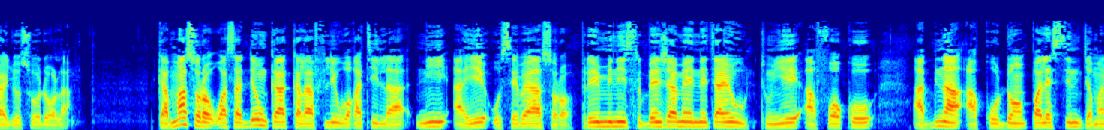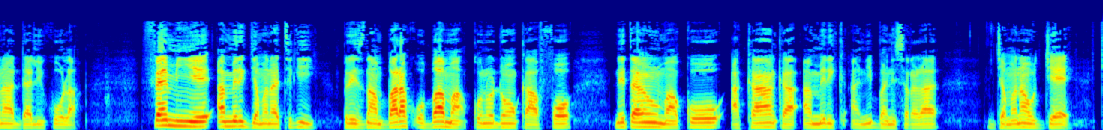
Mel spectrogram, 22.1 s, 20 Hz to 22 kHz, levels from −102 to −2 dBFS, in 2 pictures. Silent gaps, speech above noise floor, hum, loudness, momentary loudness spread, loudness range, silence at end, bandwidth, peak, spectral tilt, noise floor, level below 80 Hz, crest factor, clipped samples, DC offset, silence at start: none; 51 dB; none; -26 LUFS; 12 LU; 4 LU; 0.35 s; 11.5 kHz; -4 dBFS; -5.5 dB/octave; -76 dBFS; -70 dBFS; 22 dB; under 0.1%; under 0.1%; 0 s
